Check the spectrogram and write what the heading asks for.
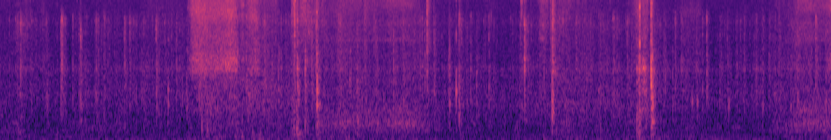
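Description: Quiet handling noises of table tennis rubber sheets and a pen on a tabletop: scattered light clicks and taps, with a brief rustle about two seconds in.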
